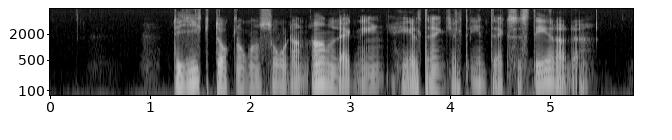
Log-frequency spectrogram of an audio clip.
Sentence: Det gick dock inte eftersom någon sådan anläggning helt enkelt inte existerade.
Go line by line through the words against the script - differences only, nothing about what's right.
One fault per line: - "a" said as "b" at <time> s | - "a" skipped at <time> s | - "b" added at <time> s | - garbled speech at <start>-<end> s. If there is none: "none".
- "inte eftersom" skipped at 1.9 s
